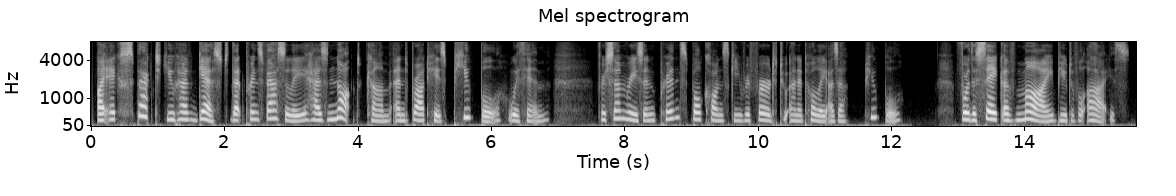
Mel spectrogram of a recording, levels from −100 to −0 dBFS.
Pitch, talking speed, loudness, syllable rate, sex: 225 Hz, 135 wpm, -20 LUFS, 3.3 syllables/s, female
